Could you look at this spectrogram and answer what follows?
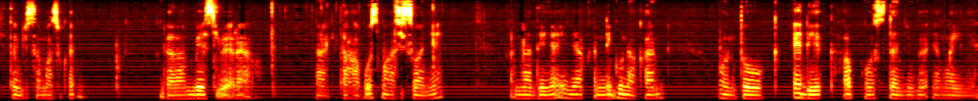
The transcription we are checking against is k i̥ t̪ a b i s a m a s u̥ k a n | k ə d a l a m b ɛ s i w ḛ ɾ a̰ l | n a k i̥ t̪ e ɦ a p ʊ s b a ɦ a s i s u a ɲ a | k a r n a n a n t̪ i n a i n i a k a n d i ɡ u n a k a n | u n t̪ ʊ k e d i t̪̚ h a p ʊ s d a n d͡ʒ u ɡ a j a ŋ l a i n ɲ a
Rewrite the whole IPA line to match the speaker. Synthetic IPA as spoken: k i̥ t̪ a b i s a m a s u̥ k a n | k ə d a l a m b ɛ s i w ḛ ɾ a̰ l | n a k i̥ t̪ a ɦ a p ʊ s m a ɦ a s i s u a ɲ a | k a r n a n a n t̪ i ɲ a i n i a k a n d i ɡ u n a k a n | u n t̪ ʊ k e d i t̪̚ h a p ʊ s d a n d͡ʒ u ɡ a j a ŋ l a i n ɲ a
